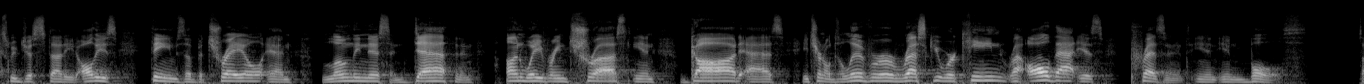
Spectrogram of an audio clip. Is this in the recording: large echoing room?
yes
